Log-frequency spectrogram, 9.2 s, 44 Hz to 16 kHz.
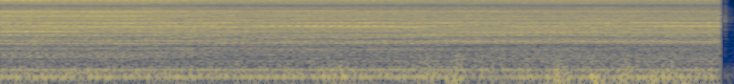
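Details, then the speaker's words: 2019 Nissan NV3500, 5.6L VK56VD V8, after replacing a hose with a new OEM hose: steady, even V8 idle with a smooth hum and no whistle: normal idle. "there we have it noise has been eliminated i have the new oem hose in place"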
